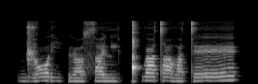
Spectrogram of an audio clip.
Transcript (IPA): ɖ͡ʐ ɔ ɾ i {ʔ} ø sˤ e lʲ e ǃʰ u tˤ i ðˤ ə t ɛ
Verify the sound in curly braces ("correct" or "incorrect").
correct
